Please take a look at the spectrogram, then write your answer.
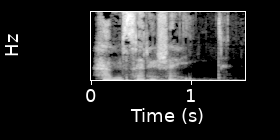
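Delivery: slow, measured reading of a chapter heading; chapter title announcement. A narrator's reading. Chapter heading read slowly.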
